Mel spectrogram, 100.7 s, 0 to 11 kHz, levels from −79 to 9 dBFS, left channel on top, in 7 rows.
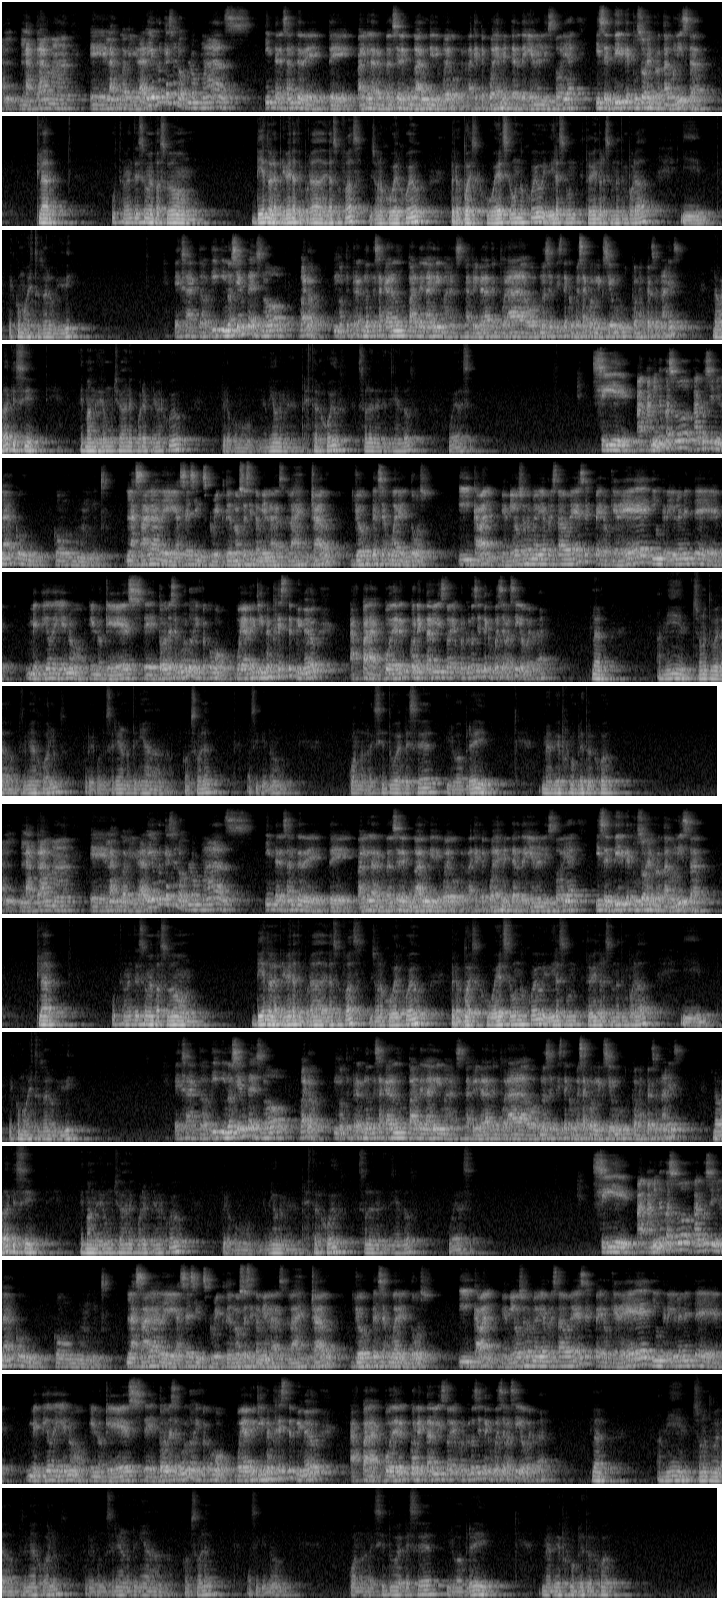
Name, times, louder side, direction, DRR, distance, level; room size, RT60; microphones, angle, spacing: voice 1, 0.0-1.3 1.8-4.9 5.3-11.5 11.9-14.0 32.3-34.4 34.7-35.1 35.4-42.3 55.0-58.4 58.6-59.7 60.0-64.2 64.6-66.2 66.7-71.9 72.5-78.6 79.0-82.8, left 1 dB, 65° left, -1 dB, 1.9 m, -24 dB
voice 2, 15.1-15.5 16.6-18.3 19.4-22.8 23.4-27.3 28.0-28.5 28.9-30.2 43.0-43.9 44.8-46.8 47.6-50.0 50.3-51.4 52.1-52.5 83.8-84.1 85.1-87.6 88.1-89.8 90.1-90.7 91.3-92.1 93.4-96.2 97.2-98.6, left 1 dB, 40° left, 2 dB, 0.8 m, -23 dB
12.5 x 11.5 x 2.3 m, 1.1 s
head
